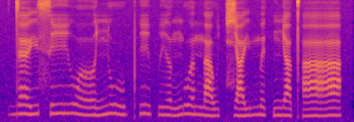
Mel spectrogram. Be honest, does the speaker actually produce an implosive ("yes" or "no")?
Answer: no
